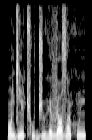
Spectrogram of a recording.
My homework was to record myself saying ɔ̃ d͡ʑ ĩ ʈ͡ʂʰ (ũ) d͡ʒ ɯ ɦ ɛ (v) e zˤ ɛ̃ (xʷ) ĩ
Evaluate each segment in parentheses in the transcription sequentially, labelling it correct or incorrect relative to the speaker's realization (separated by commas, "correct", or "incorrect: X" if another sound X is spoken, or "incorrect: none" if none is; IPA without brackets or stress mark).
incorrect: u, correct, correct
